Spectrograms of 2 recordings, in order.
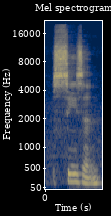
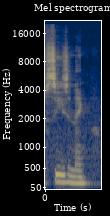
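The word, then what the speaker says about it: seisin: The first part is covenant of season. Now I will say side note I didn't know how to say this at first you know I thought it was like covenant of seasoning but anyways the covenant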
